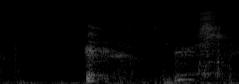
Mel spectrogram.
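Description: Mostly quiet room, with one short burst of noise about a second in and a brief voiced sound near the end.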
